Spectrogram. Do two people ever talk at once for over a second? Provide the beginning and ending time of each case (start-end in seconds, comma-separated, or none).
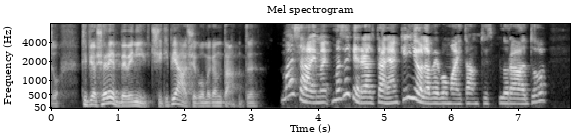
none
